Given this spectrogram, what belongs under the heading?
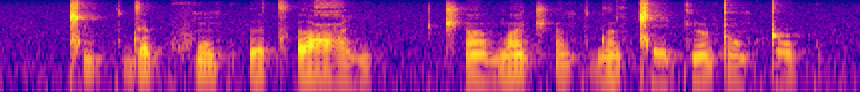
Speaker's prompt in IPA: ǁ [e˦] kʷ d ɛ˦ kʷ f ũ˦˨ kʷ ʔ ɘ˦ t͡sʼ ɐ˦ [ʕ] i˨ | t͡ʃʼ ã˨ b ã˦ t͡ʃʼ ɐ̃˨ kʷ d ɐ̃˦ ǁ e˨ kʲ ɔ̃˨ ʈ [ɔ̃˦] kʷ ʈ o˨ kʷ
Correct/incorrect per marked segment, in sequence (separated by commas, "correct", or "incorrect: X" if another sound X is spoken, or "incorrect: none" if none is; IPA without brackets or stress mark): incorrect: i˦, correct, incorrect: ɔ̃˨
